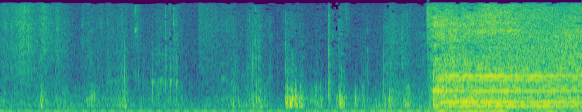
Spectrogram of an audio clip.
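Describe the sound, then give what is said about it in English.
Scattered clicks and patter give way to a scooter engine, driven by a man, that suddenly roars in loud, holding a steady droning buzz through the final seconds. “He drove the scooter himself.”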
